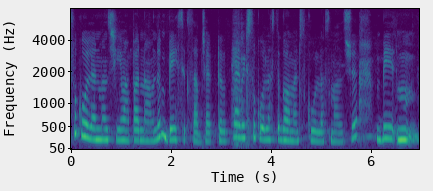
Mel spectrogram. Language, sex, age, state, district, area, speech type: Kashmiri, female, 30-45, Jammu and Kashmir, Ganderbal, rural, spontaneous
